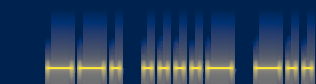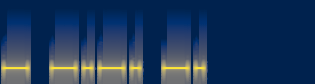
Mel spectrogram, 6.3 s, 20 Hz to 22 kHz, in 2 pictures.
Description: Morse code, heard as a keyed tone, about 15 wpm, 700 Hz. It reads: G4XCN
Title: DXCC-100 Call Signs - 5 Characters - Repeated 2x - 15wpm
